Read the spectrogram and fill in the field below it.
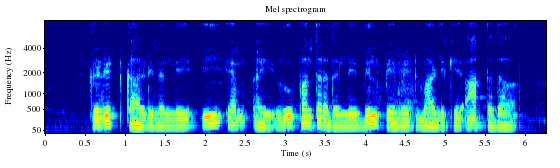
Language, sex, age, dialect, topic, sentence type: Kannada, male, 36-40, Coastal/Dakshin, banking, question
